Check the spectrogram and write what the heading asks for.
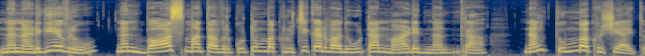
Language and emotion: Kannada, happy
